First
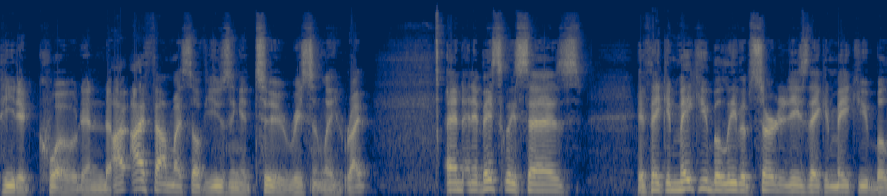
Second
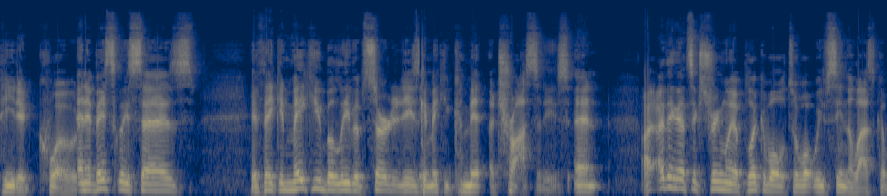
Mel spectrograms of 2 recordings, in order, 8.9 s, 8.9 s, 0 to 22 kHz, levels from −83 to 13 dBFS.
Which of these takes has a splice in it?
second; 2 cuts; at 0.8 s, 4.2 s

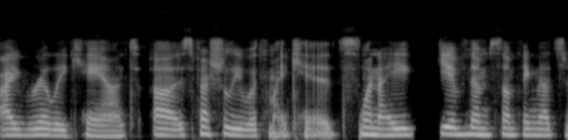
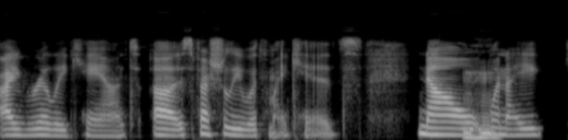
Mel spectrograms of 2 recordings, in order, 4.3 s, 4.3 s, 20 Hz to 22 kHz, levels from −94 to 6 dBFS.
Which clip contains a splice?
first; 1 cut; at 2.7 s

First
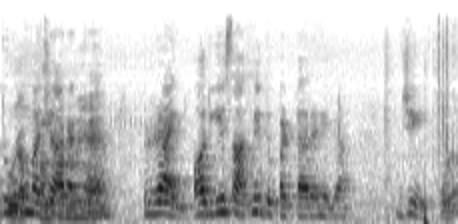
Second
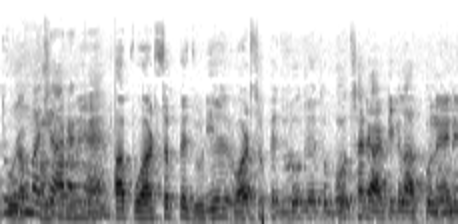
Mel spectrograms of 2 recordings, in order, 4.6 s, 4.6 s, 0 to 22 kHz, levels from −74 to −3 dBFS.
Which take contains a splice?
second; 1 cut; at 1.1 s

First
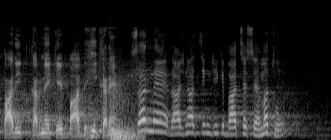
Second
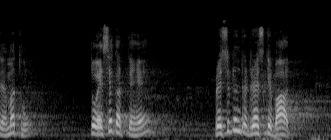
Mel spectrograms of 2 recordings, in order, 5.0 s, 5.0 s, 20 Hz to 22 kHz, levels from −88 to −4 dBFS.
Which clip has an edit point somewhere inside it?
first; 1 cut; at 1.9 s

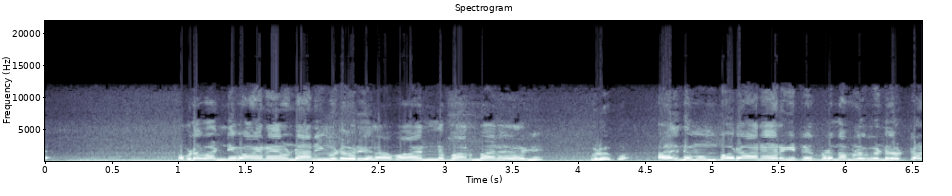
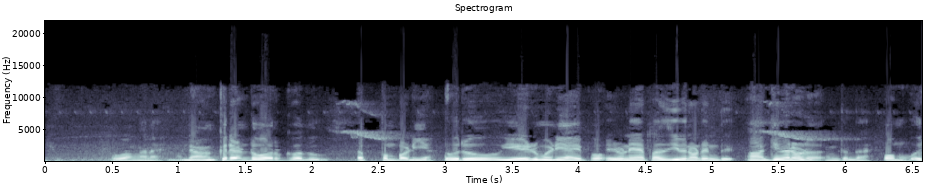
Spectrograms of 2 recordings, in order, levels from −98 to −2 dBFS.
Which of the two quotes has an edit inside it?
second; 1 cut; at 2.9 s

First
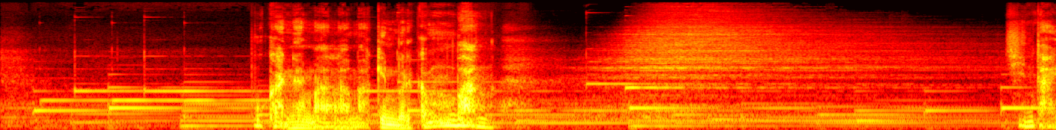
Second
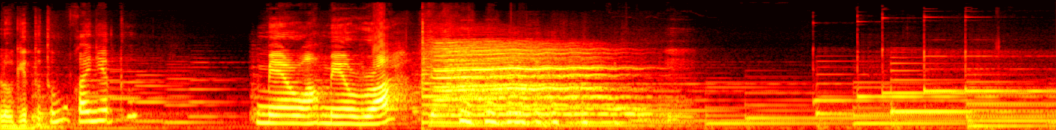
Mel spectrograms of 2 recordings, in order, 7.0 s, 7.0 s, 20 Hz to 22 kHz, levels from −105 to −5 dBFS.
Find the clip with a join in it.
second; 1 cut; at 4.4 s

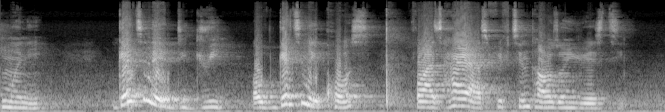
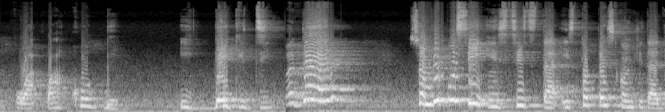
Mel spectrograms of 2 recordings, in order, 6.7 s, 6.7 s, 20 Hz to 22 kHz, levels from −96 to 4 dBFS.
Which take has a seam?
second; 1 cut; at 2.9 s

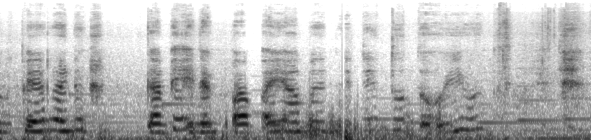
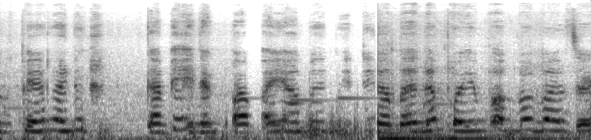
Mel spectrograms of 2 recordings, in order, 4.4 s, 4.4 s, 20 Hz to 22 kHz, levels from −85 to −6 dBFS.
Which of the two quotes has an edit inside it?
second; 1 cut; at 2.7 s

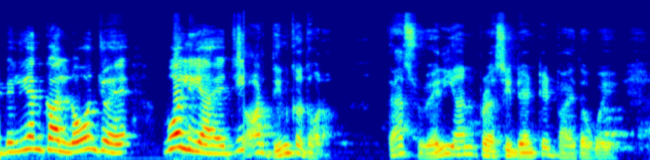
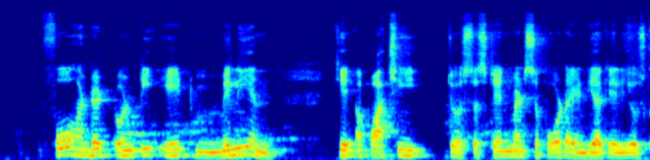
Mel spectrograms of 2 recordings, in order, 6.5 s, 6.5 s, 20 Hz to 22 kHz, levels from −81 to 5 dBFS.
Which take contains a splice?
first; 1 cut; at 2.4 s

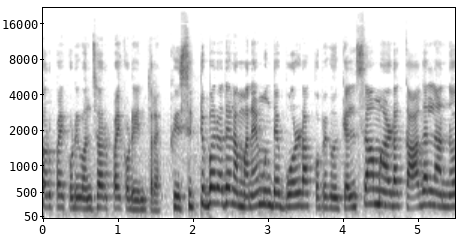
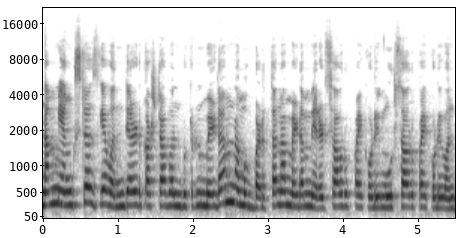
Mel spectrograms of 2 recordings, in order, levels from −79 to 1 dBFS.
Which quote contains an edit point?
first; 1 cut; at 1.6 s

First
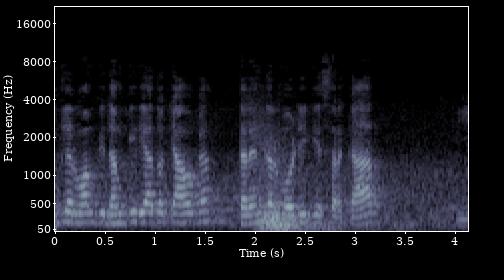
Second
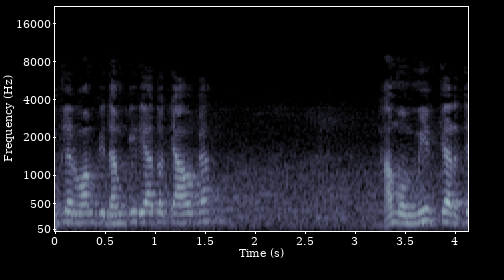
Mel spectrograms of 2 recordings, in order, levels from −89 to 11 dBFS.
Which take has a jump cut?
first; 1 cut; at 1.8 s

